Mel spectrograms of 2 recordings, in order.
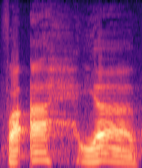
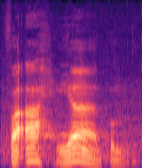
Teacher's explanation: runcing itu H kecil namanya ya jadi cara membacanya faahya di ada hembusan lebih membadai sedikit di kerana dia huruf Hala maka harus terasa di tenggorokkan kita ya faahyakum kemudian lagima di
